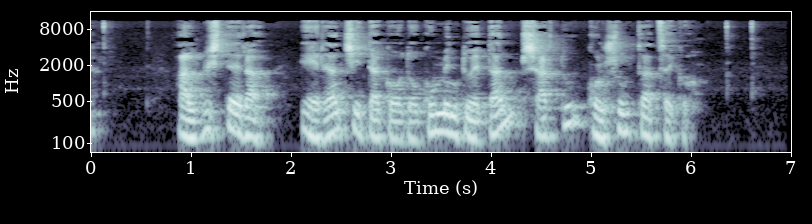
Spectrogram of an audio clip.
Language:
Basque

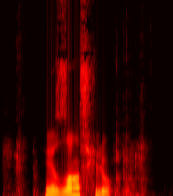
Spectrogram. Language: Kabyle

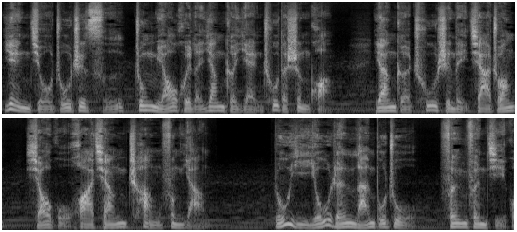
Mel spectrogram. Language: Chinese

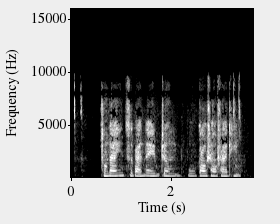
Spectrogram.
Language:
Chinese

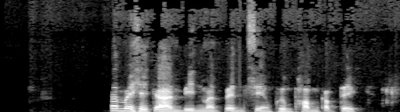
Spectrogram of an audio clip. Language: Thai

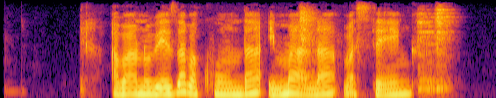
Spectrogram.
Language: Kinyarwanda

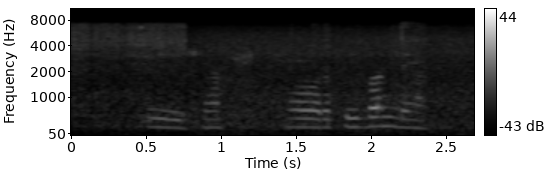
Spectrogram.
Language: Punjabi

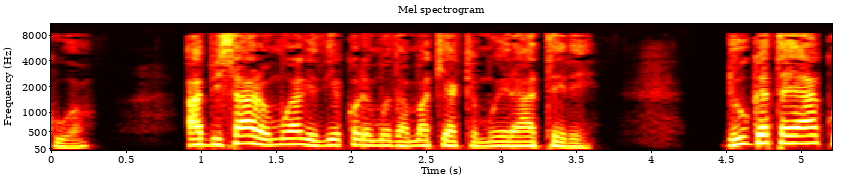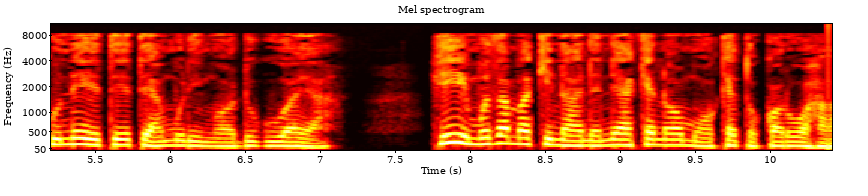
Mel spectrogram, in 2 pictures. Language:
Kikuyu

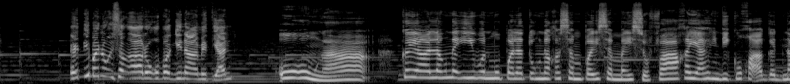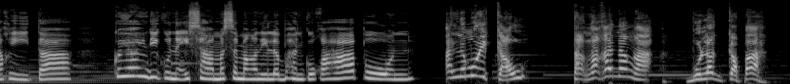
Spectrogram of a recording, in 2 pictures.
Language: Filipino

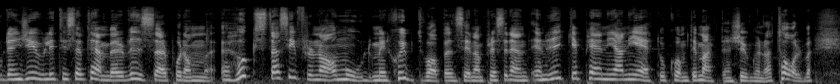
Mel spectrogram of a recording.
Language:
Swedish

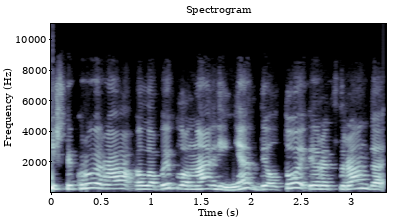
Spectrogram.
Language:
Lithuanian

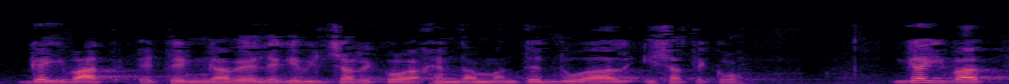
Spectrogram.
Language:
Basque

